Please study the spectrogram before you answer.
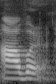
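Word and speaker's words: hour: किया इस तरीके से ये हा ओ यू आर हा है लेकिन हा साइलेंट होता है आप इसे क्या पढ़ने हैं अवर तो जो ध्वनि है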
